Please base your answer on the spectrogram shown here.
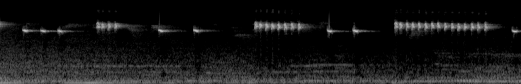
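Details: Ruby-cheeked sunbird, a contest-trained caged bird from Indonesia, singing a song filled with cricket, kapas tembak and cililin imitations. Very high single chips mix with fast rattling cricket-like trills lasting about a second each.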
